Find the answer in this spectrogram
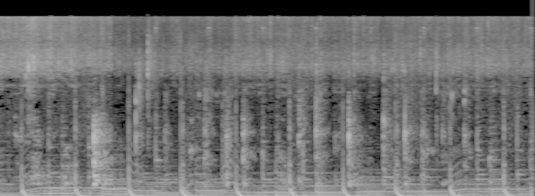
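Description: Chopped onion and garlic with dried red chillies sizzling in hot oil in a non-stick kadai, a wooden spatula stirring and scraping them around, over soft background music.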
